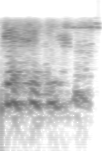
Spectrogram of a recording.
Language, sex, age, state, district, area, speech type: Hindi, female, 45-60, Rajasthan, Jodhpur, urban, conversation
